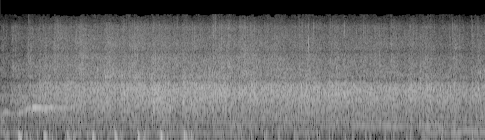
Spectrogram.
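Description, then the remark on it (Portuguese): Sustained applause from a crowd for the church, a dense, steady wash of clapping at an even loudness for the full length, with a few faint tonal hums beneath it. “Vamos dar um aplauso para essa igreja maravilhosa.”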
